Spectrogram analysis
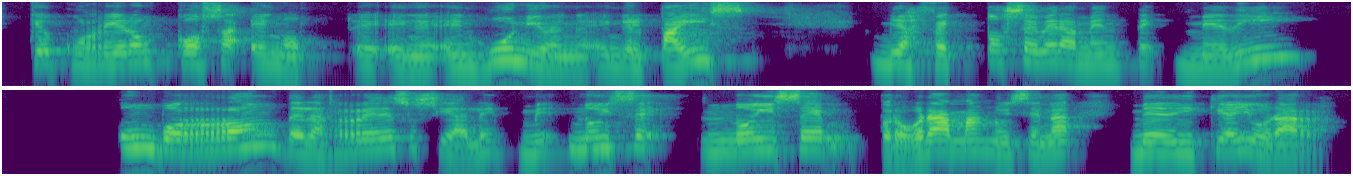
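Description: Earnest woman sharing openly. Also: medium pitch. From Nicaragua. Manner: earnest, animated storytelling with self-talk asides. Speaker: guest, communicator and singer-songwriter. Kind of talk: candid personal interview.

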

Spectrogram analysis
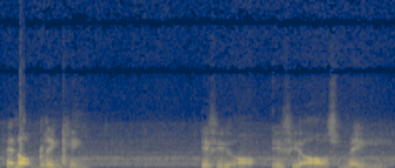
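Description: Creaky, animated storyteller, halting delivery. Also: mid-range voice, muffled recording, slight background noise. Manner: halting, often stumbles and repeats words. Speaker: storyteller reading a short story aloud. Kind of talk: scripted story narration.

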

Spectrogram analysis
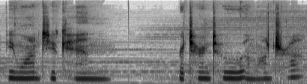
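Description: A woman guides a sleep meditation in the soothing manner of a bedtime narrator. Her breathy, whispery voice is mellow and sits slightly high for a woman. She speaks very slowly, leaving gentle pauses over the sound of rain. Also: flat delivery, muffled recording. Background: rain sounds and faint music.

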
